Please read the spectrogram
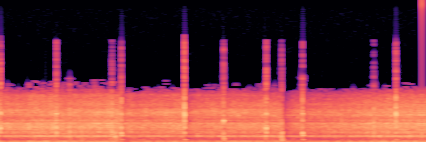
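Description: Cars driving slowly through a flooded street: engines running under a steady low rumble and water washing around the tyres, with scattered sharp ticks throughout.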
